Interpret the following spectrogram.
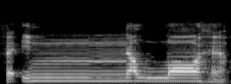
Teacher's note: Allah lafzı burada kalın okunacak Neden Çünkü öncesindeki harf üstten bağlanıyor Dolayısıyla Allah lafzı kalın okunacak innallahe ama n ince unutmayın Fe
